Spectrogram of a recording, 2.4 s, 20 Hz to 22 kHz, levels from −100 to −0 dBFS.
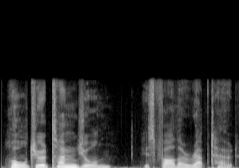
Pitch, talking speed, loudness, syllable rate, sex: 200 Hz, 200 wpm, -17 LUFS, 5.3 syllables/s, female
